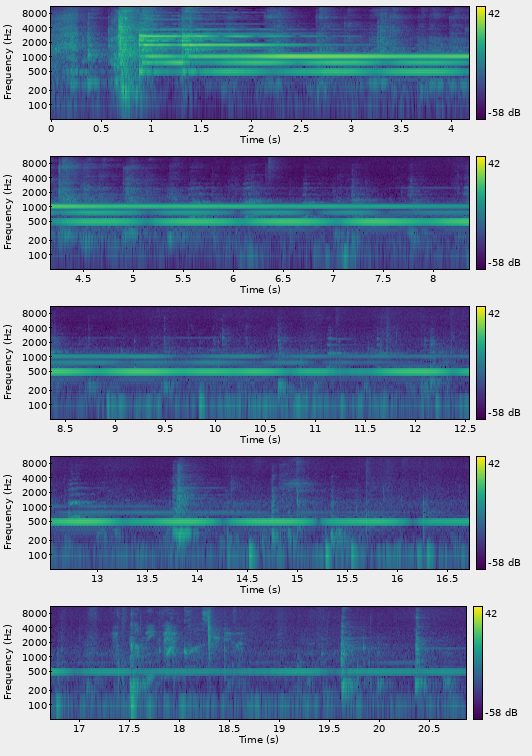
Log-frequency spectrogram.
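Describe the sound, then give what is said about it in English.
A big bell is struck once as a person grabs its clapper by hand and swings it, then rings on with a deep, pulsing hum that slowly fades over about twenty seconds, loud, with the clapper heard moving back and forth. “Okay, I'm going to grab this clapper here, and I'm just going to swing it.”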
